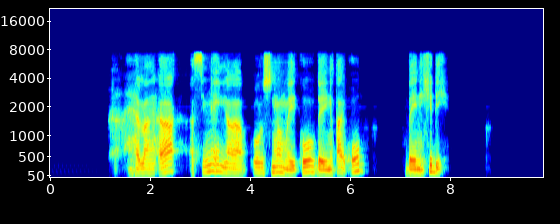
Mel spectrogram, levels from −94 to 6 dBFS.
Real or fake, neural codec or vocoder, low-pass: fake; codec, 16 kHz, 0.5 kbps, FunCodec, trained on LibriTTS, 25 frames a second; 7.2 kHz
